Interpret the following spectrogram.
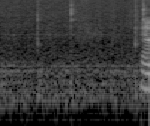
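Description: Near silence, with two faint mouse clicks about half a second apart.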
